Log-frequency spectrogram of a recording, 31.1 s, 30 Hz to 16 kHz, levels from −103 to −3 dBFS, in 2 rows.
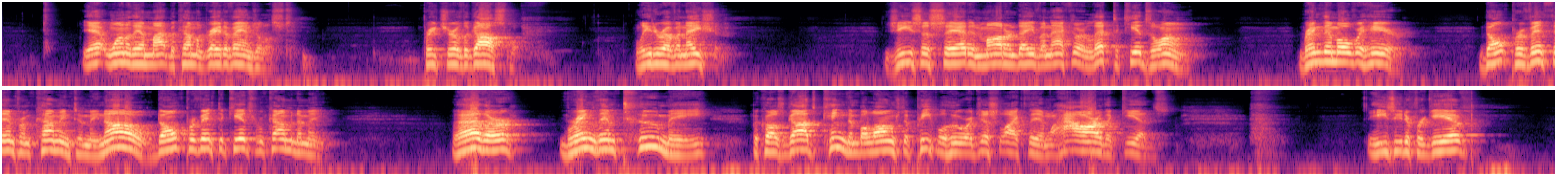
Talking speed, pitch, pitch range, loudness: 135 wpm, 170 Hz, 150-190 Hz, -14 LUFS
